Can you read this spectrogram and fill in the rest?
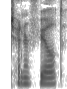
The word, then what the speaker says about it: Tenterfield: Tenterfield? I don't even know if I'm saying that right. – No, that sounds right. Probably the one thing in Australian that's pronounced how it's said how it's written.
